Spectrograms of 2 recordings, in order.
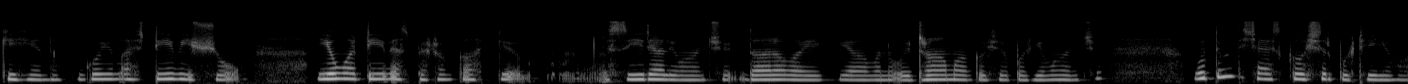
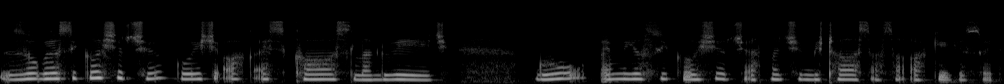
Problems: background sounds at intervals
